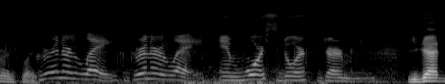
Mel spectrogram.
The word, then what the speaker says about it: Geierlay: It's Lay, not Lake. Lake.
